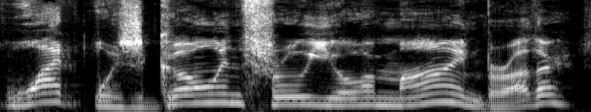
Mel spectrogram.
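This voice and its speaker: A man's voice: high voice, very animated, slow, no room sound. A man hosting a radio show, needling and mocking his co-worker in casual studio banter. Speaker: radio host.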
